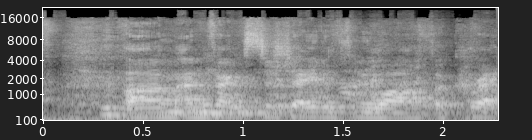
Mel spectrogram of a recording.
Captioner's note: laughter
